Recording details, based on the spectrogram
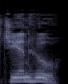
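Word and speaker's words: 江湖: rushing in as well one sheep Goods is pronounced as janho in Chinese while sword lake is Jan hu hence the misunderstanding if you find any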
